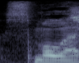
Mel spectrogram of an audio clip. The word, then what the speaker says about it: Smollett: Smollett, Smollett.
